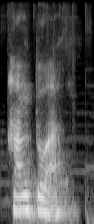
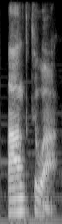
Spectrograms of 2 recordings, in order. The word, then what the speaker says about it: Hang Tuah: And how do you pronounce that? Hang Tuah. Hang Tuah.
